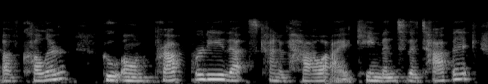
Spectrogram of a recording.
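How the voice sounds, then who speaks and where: Fairly low in pitch with ordinary variation, a woman speaks at a fairly slow pace. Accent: Michigan. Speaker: historian. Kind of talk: academic seminar talk.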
